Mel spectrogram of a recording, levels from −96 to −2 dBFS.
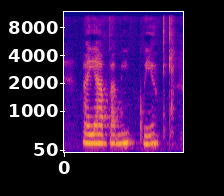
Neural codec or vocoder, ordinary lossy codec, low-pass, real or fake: autoencoder, 48 kHz, 128 numbers a frame, DAC-VAE, trained on Japanese speech; AAC, 64 kbps; 10.8 kHz; fake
